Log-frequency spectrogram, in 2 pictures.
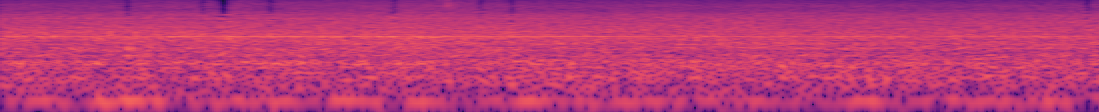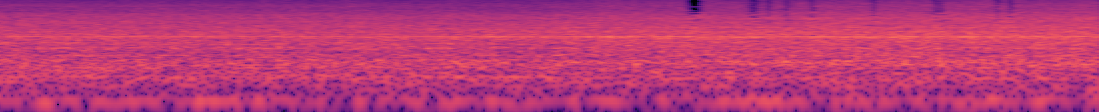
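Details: Suburban RV furnace, mounted on a truck, after cleaning and replacing the fan motor and control board: even rushing blower airflow with a faint steady high tone, no rattles, scrapes or surging; burning and running properly.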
